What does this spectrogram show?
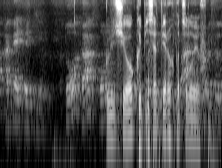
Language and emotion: Russian, neutral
